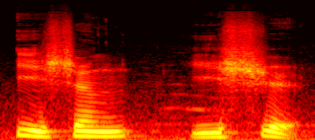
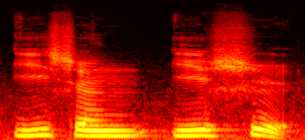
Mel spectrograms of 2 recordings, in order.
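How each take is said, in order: First: Each yi shifts to a different tone. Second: Each yi keeps its high level tone. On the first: The speaker calls it right. "The correct pronunciation should be 一生一世" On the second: The speaker calls it wrong. "if you directly pronounce this word as 医生医师 according to pinyin, it would not be natural"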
